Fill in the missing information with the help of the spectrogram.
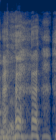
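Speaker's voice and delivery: short real burst of laughter; laughing. Real, not acted. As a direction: laugh out loud at her own joke. Risada após piada do arrebatamento. (risada curta e alta)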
